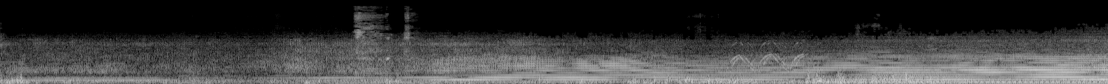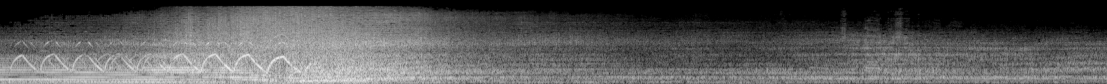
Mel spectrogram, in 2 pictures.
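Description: MD 500E turbine helicopter flying past low: its steady rotor and engine sound builds as it approaches and is loudest a little past the middle. The pitch drops as it passes, then the sound fades as it flies away.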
